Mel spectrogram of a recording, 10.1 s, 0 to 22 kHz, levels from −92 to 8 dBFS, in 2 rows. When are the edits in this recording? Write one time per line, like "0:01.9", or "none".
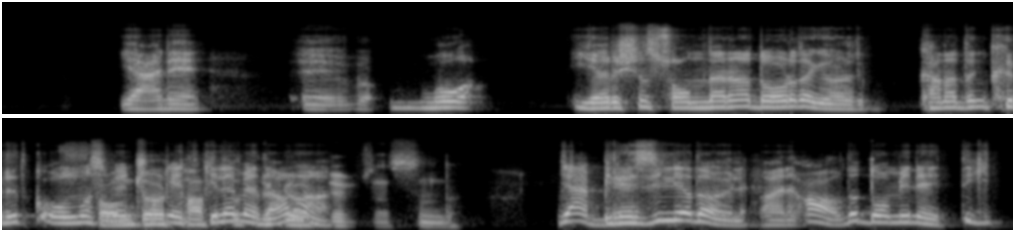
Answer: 0:08.8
